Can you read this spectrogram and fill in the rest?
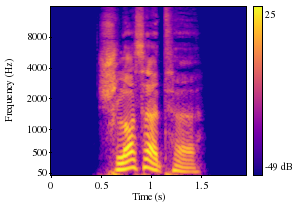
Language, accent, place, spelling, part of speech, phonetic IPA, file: German, Germany, Berlin, schlosserte, verb, [ˈʃlɔsɐtə], De-schlosserte.ogg
- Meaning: inflection of schlossern: 1. first/third-person singular preterite 2. first/third-person singular subjunctive II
